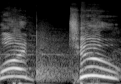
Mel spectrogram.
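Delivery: high, loud pin count; excited count. Real, not acted. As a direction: shout the count out.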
